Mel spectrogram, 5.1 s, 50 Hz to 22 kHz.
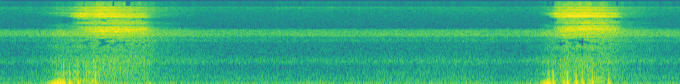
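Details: Father snoring: two low, fluttering snores about four seconds apart, each followed by a hissing out-breath, roughly 15 breaths a minute.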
